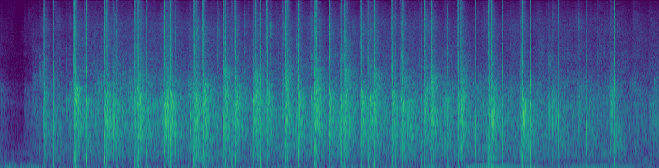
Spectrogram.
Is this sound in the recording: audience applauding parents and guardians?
yes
